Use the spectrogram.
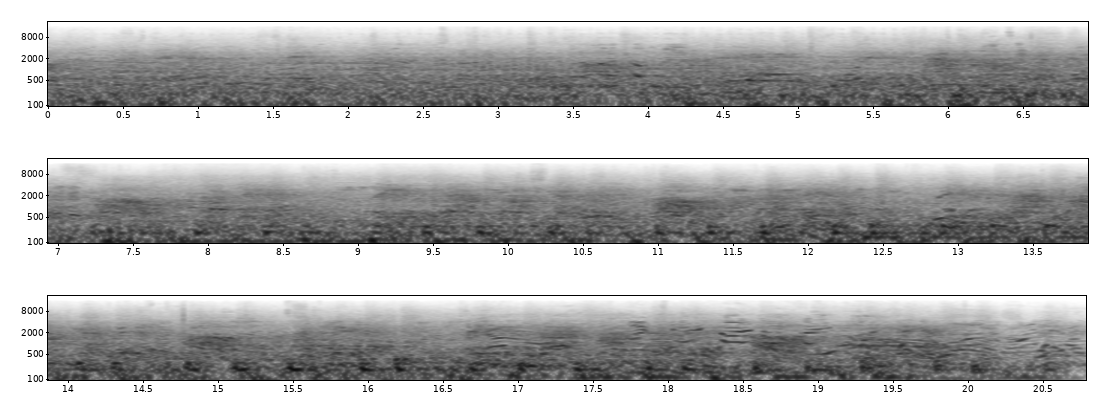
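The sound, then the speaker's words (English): A large protest crowd roars with continuous shouting and overlapping voices, a dense, loud wall of yelling and chanting that stays steady for the whole stretch. “Because the main protest is coming this way and you'll get crushed and you'll get trampled.”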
